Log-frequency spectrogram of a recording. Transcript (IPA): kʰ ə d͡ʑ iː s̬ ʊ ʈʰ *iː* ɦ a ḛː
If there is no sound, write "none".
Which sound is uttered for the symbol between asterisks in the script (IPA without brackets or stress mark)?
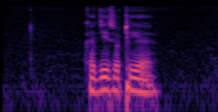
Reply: iː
